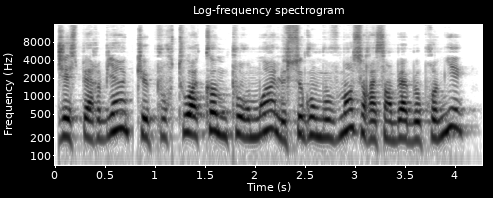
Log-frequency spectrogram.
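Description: A hot-tempered old colonel with brisk, emphatic exclamations, as a woman narrator voices him in a storybook reading. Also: mid-range voice, warm tone, lightly acted.

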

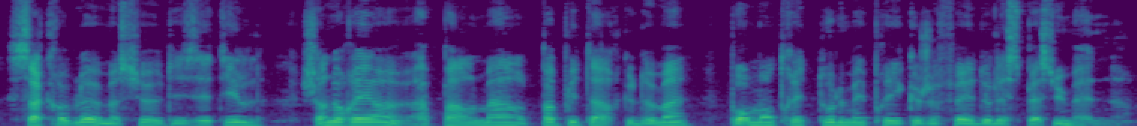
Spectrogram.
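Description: A man's voice: on the high side, lively intonation, normal speed, hardly any pauses, no echo, natural voice. Man doing a blustering old major. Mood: indignant. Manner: blustering, bragging exclamations. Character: blustering old male army major, pompous and indignant.

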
